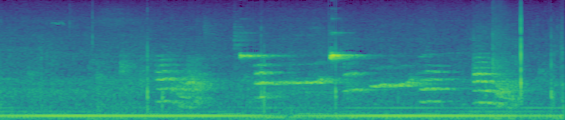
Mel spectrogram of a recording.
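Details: Pet female eclectus parrot saying "Allah" when she gets sleepy: short tonal, speech-like phrases with bright harmonic syllables and a sharp click, over a steady low indoor hum.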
